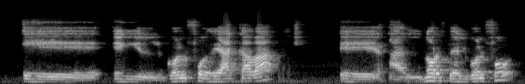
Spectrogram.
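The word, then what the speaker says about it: Aqaba: llega que es el golfo de acaba o de acaba me gusta más la primera pronunciación acaba e y ese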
